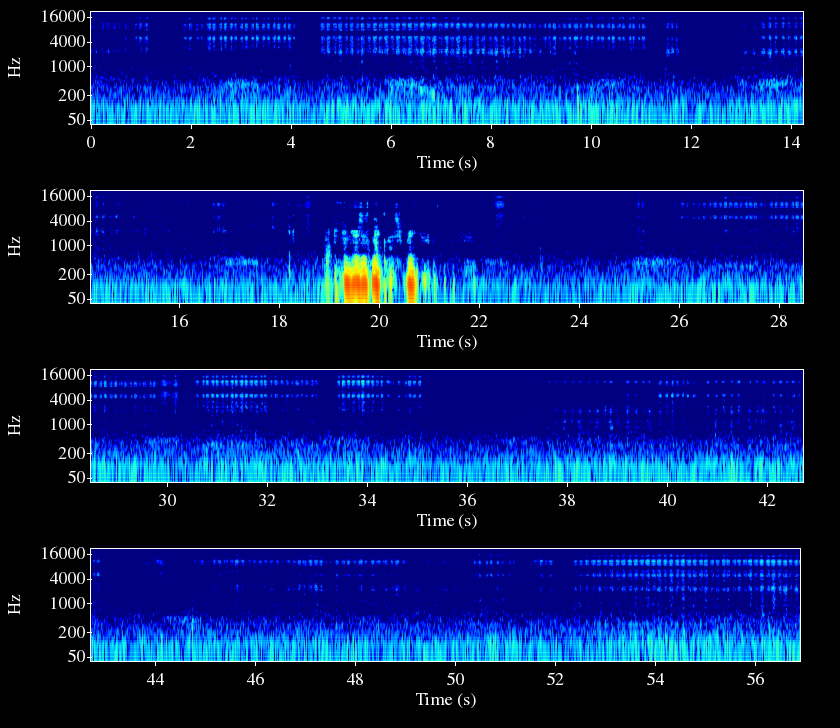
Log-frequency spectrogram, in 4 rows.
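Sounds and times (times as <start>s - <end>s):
pencil scratching on paper: 0.0s - 1.2s, 1.8s - 11.9s, 13.0s - 18.6s, 25.1s - 25.3s, 25.9s - 35.1s, 37.4s - 43.0s, 43.8s - 56.9s.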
